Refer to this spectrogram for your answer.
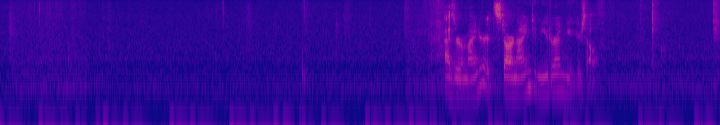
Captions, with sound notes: [pause] As a reminder, it's star nine to mute or unmute yourself.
